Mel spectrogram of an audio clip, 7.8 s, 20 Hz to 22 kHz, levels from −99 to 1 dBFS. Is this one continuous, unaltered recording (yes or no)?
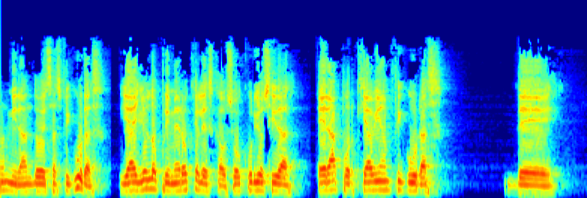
no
